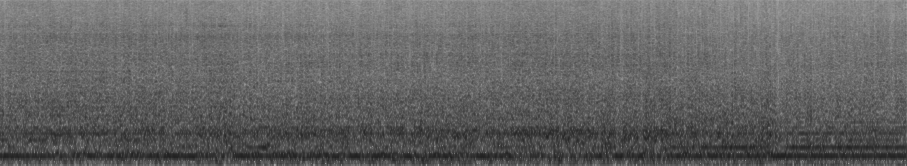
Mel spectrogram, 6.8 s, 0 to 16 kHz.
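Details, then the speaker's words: Restored 1968 Johnson/Evinrude 9.5 HP outboard on a 14-foot Feathercraft, about 17 mph, full throttle: high steady scream held without stumbling or misfiring; running strong. "She runs just fine. Pushes my 14-foot feathercraft about 17 miles an hour. Let's give her a run, see how she does."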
